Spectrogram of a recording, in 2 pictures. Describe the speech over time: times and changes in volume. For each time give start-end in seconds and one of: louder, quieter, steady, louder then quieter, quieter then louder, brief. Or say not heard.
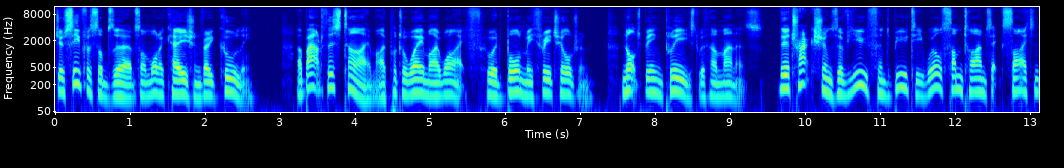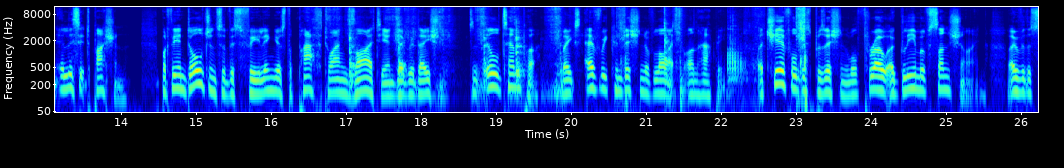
0.0-2.6 brief
3.2-26.1 steady.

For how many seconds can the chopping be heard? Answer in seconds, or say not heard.
7 s.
